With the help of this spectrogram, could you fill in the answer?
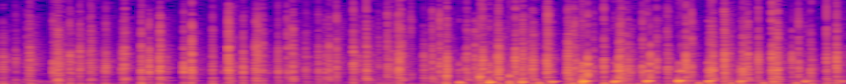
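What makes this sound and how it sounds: Fingernails scratch and tap the body and trigger head of a hand-sized, hollow, yellow translucent plastic trigger spray bottle held close to the mic. The result is a rapid, uneven stream of short, dry clicks and scratches with a bright edge and a hollow mid tone, growing louder and more distinct toward the end.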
